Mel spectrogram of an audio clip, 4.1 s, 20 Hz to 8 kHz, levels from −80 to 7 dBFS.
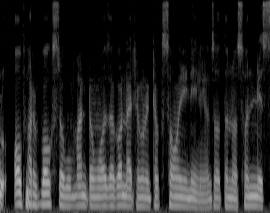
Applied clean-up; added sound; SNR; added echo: neural diffusion model UNIVERSE++.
